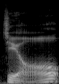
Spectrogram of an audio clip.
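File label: "Jiu", nine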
